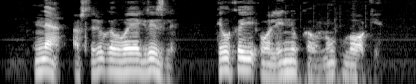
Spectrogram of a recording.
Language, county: Lithuanian, Kaunas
